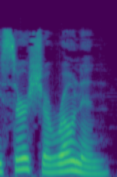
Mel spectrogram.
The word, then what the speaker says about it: Saoirse Ronan: Saoirse Ronan, pronounced SUR-sha ROH-nän, is an Irish-American actress born on April 12, 1994, in the Bronx, New York City.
